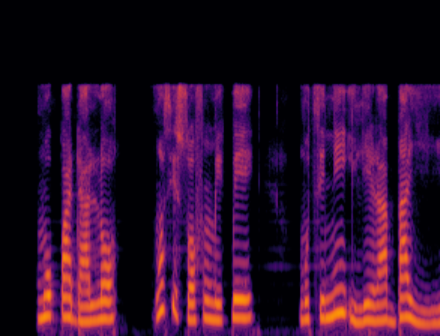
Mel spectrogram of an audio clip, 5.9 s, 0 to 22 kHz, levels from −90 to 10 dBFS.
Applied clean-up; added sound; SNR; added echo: neural mask model DeepFilterNet 3.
